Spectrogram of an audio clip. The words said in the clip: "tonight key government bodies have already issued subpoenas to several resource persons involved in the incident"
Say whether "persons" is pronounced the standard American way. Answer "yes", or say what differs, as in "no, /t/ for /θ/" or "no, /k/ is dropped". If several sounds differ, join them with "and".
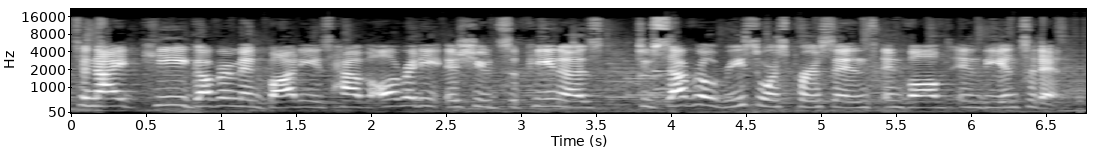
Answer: yes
